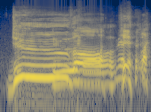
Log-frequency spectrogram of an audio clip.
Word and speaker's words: Duval: Duvall.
